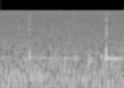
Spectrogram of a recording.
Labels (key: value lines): label: ambient
recorder: HydroMoth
